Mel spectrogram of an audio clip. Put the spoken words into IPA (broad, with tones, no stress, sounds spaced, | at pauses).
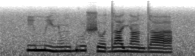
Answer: i˦ m i˦˨ j ũ˨˦ ɡ͡b u˦ ʃ o˧ d a˦ j ã˧ d a˨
